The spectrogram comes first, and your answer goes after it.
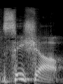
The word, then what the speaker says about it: C#: Okay, so C#, it's pronounced C#, and that's why I keep saying C#. It's interesting we have that on the slide. It looks like C pound is why.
